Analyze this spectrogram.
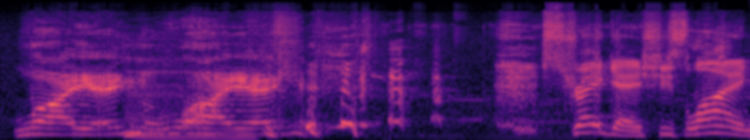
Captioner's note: laughs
